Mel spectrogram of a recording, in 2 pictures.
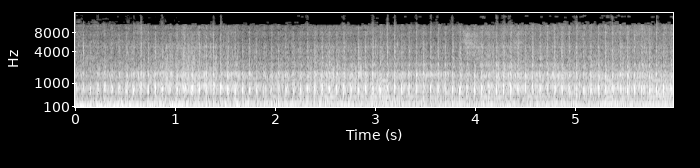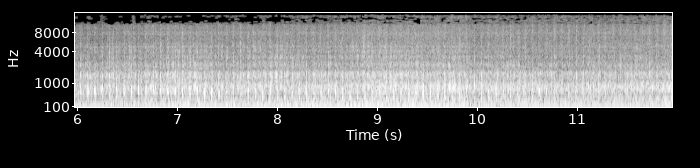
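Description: A helicopter's rotor blades thump rapidly as it approaches and hovers nearby.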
